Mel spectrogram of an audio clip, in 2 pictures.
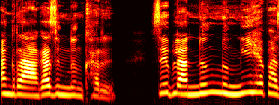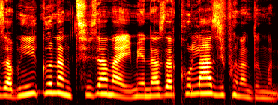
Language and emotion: Bodo, angry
